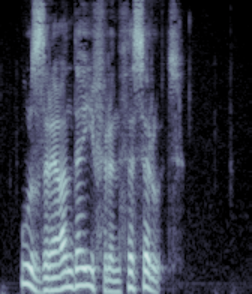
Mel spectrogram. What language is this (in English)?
Kabyle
